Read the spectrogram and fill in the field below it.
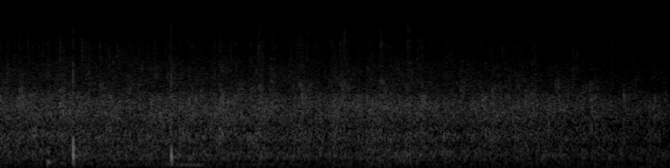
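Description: Steady applause from a sizable audience fills the whole stretch, a dense wash of many hands clapping at an even, sustained level without any voices breaking through.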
